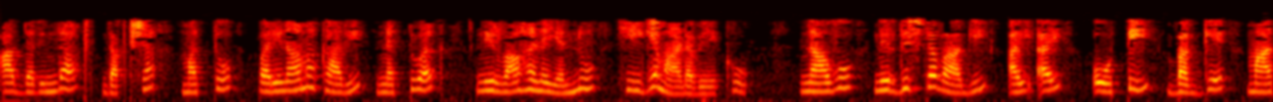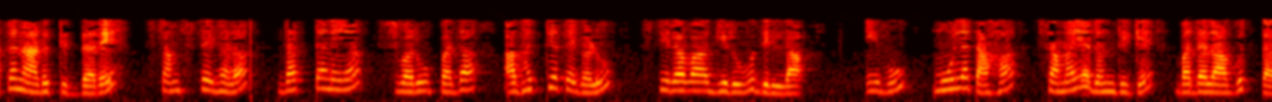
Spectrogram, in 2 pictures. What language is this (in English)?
Kannada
